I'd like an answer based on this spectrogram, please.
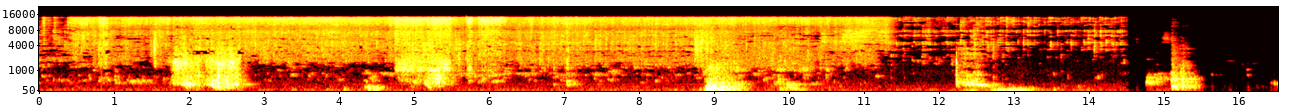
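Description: Water running from a brass tap, with a hiss of spray from a leaky hose joint at the faucet. It eases off past the middle and cuts off near the end, with a few dull knocks along the way.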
